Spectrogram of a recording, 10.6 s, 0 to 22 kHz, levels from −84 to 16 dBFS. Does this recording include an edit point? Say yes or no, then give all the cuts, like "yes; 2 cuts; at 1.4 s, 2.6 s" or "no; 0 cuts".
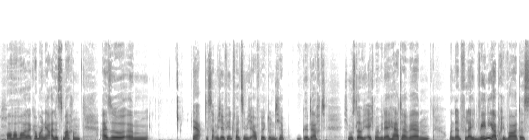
no; 0 cuts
